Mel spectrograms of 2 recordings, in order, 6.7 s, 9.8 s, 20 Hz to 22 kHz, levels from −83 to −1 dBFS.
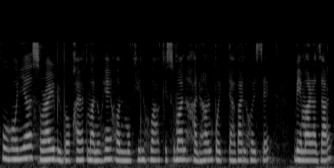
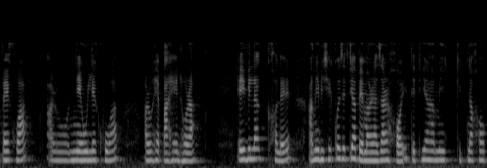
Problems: background sounds at intervals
